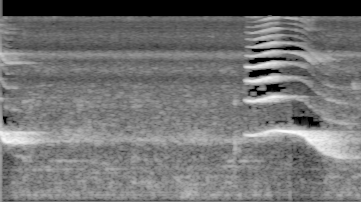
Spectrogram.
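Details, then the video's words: Male masked laughingthrush singing actively: a loud, full, harmonic whistle held level then dropping, a quiet gap, then a second rich whistle that rises slightly and slurs downward. "Kicau burung Poksay Hongkong jantan gacor"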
